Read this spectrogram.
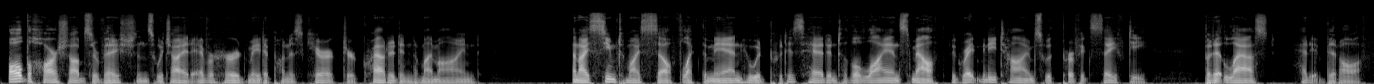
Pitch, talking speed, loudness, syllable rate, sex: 90 Hz, 210 wpm, -23 LUFS, 5.5 syllables/s, male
